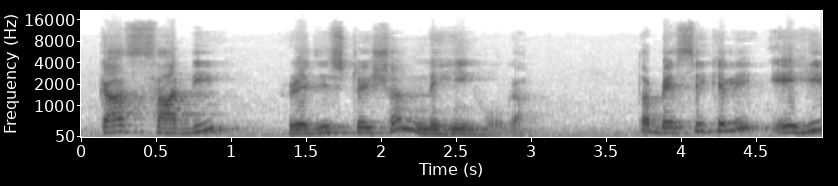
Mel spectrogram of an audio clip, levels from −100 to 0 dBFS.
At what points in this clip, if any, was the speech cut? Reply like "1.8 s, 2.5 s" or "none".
2.4 s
